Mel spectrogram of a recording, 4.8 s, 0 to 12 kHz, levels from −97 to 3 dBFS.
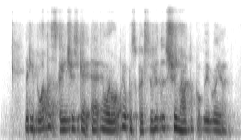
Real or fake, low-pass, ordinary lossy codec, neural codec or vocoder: fake; 7.2 kHz; Opus, 32 kbps; codec, 16 kHz, 1 kbps, FreqCodec, larger model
